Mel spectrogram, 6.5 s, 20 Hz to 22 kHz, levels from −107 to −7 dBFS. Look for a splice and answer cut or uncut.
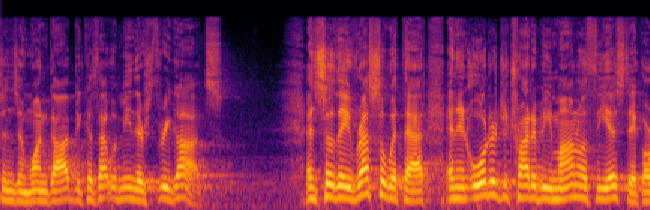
uncut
